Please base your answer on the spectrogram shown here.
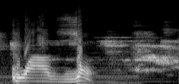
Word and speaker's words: poison: But if it is one S, it is poison. Poison. It is pronounced as Z.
